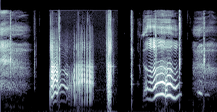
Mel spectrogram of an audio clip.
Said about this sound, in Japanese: セックスしながらおならしちゃった。ほら、嗅いで。私のおならの匂い、嗅いで。もっともっとおならするから。もっともっと嗅いで。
